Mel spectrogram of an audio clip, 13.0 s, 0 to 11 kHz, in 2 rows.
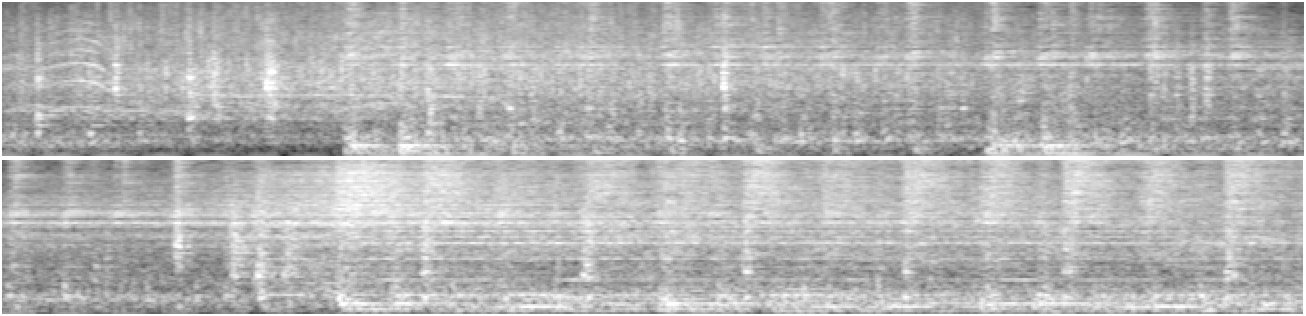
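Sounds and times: cymbals: 0.0s - 13.0s.

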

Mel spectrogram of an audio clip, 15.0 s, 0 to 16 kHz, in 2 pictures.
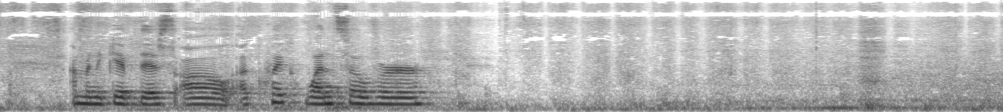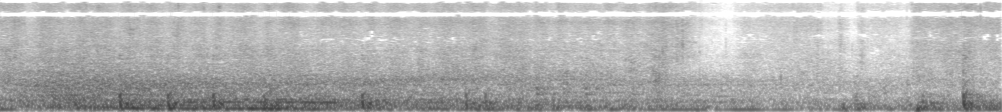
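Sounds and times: cloth scrubbing wax on board: 0.0s - 15.0s.

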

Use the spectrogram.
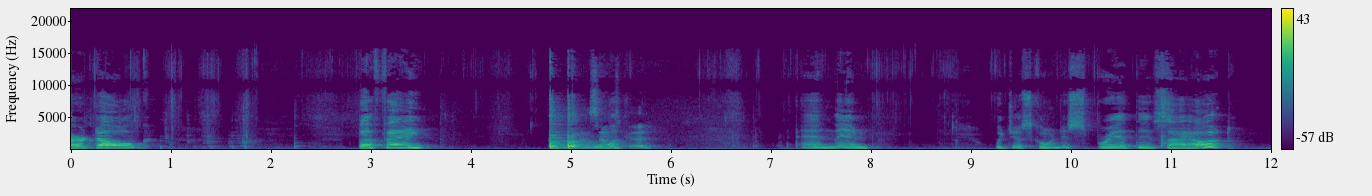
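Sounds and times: spatula scraping a bowl: 0.0s - 11.4s.

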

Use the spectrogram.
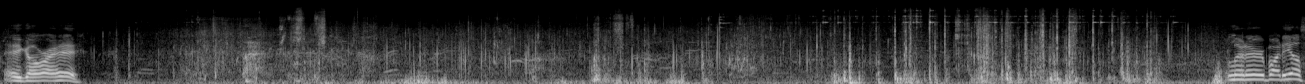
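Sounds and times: water splashing: 1.4s - 3.6s, 4.5s - 12.0s
knocks and rattles against plastic kayak: 4.9s - 12.0s.

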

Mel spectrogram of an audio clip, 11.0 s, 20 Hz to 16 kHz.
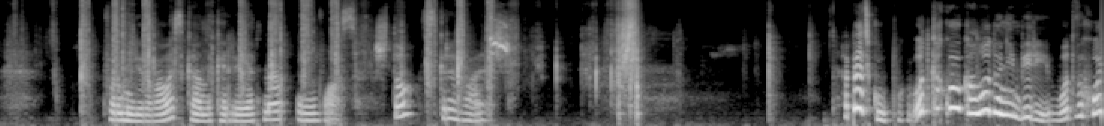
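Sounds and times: cards shuffling: 0.1s - 6.5s.

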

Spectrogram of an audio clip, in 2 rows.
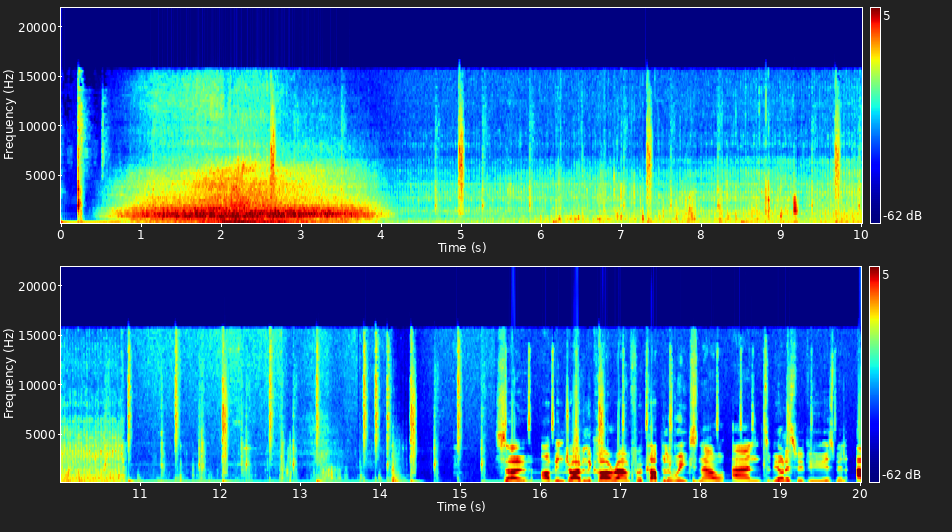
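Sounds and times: background music: 0.0s - 20.0s
car driving past: 0.4s - 13.3s.

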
